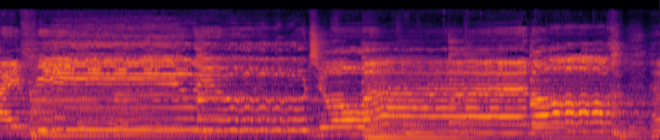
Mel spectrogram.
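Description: A man singing a slow ballad live, holding a few long notes with vibrato and sliding up into one of them about halfway through, over an instrumental accompaniment.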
